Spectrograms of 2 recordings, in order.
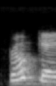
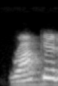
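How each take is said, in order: First: The word is said with Spanish pronunciation. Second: The word is said with English pronunciation. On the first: "rocket en español" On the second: "Rocket is in English"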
